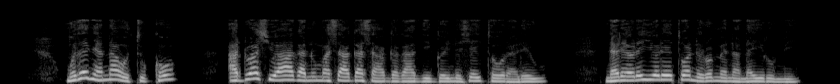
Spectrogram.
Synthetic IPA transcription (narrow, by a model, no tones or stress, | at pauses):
moðɛɲanaotuko | adoaɕiɔaːɣanumasaːɡasaːɡaɣaðiːɡɔineɕjaitoːɾaɾeu | naɾeɔɾeioɾeːtwɔneɾomɛnanaiɾumi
